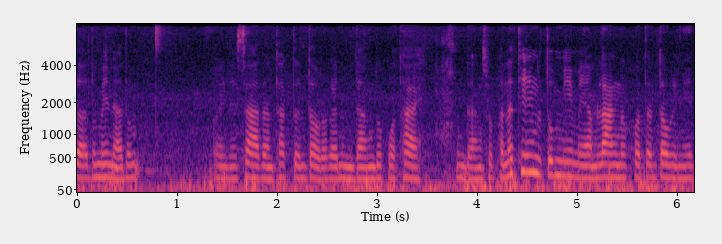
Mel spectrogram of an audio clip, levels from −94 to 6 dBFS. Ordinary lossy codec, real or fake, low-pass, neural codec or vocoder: none; real; none; none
